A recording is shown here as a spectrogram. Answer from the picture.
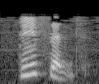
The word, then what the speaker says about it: decent: 注意第一个一发一的音，而第二个一不发音。跟我读一遍这个单词，就是 decent。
